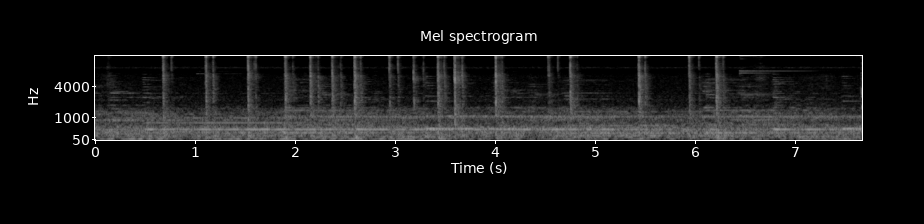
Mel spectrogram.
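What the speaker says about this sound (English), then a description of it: "I'll type in Protecting Spirit." Computer keyboard keys click in quick irregular bursts as a card name, Protecting Spirit, is typed, the crisp taps close and fairly quiet over a low room hum.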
